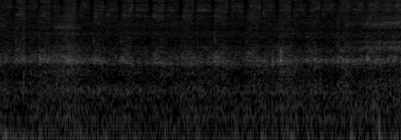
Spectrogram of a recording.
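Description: Faint scratching of a pen stylus moving over the screen of a Wacom Cintiq pen display, over a low steady hum.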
